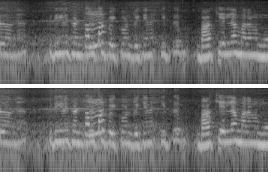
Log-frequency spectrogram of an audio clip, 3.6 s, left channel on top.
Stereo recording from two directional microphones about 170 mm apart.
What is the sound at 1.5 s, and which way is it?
Speech, 5° left (ahead or behind).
